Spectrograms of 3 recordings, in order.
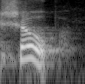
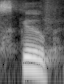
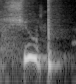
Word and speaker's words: Schoep: Is that how you say it? I've been saying Shope. – Yeah, no, it's Scoop. – Shoop.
